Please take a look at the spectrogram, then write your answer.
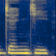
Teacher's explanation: mediopalatal yaitu bunyi yang terjadi akibat Tengah lidah bersentuhan dengan langit-langit keras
